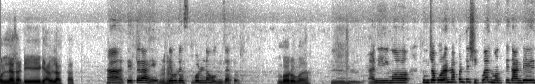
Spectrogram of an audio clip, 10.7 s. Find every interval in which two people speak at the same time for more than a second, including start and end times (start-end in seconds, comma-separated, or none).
none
